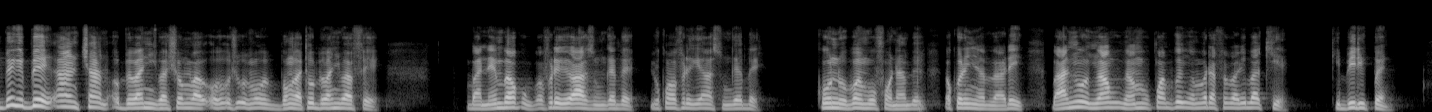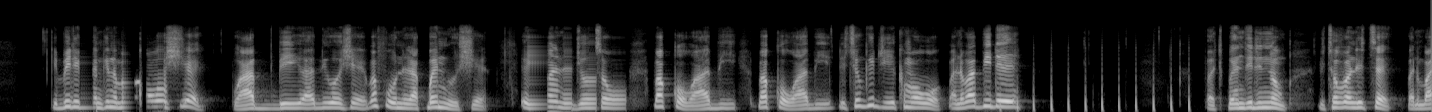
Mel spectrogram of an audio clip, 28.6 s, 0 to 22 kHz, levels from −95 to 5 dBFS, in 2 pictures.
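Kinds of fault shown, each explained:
Repeated packet loss (robotic sound): Around 15.13–15.99 s and 19.62–20.61 s the speech breaks up four times in each stretch, with gaps up to 178 ms. About 40% of each span is patched by prolonging the previous sound, so it turns choppy rather than falling silent.
Train of clicks: From 24.33 to 26.23 s about ten similar pulses tick at a steady 5.8 per second, peaking about 10 dB above the speech. They likely come from interference or a faulty connection, and unlike packet loss they sit on top of intact speech without removing any of it.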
